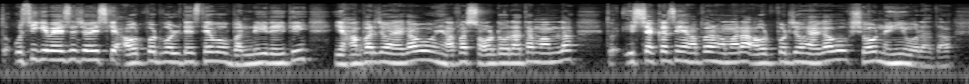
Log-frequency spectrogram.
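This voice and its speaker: A man's voice: sits high, a little fast. A man hosting a repair tutorial, walking through each test step by step and often checking in with "guys" and "theek hai na". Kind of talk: casual hands-on repair demonstration.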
